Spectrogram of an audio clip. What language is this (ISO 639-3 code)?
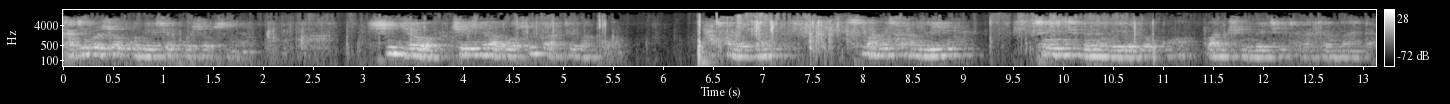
kor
